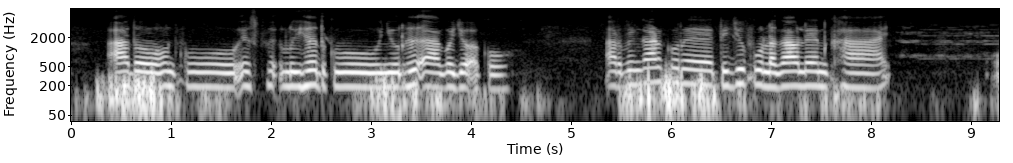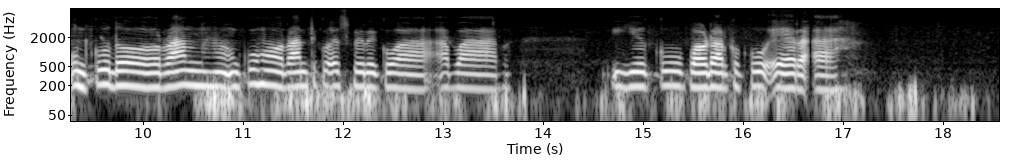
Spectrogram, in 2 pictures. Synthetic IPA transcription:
a̰d̪ɔunkusplujɦəd̪kuɲuɾɦəʔaɡɔd͡ʒɔʔakɔ | aɾbiŋɡaɽkɔɾɛt̪id͡ʒukulaɡawlɛnkʰaj | ṵnkud̪ɔɾanɦunkuɦɔ̃ɾant̪ɛkɔɛspɛɾɛkɔwaa̰baɾ | ijəkupawɖaɾkɔkuɛɾa̰ʔa

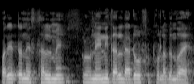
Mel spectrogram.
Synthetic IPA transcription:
pɐɾjəʈənest̪ʰɐlmẽɪɪkɪɽoneːnit̪ɐlɗaːɖʱosʊʈʰːolɐɠə̃nd̪oaːɦeː

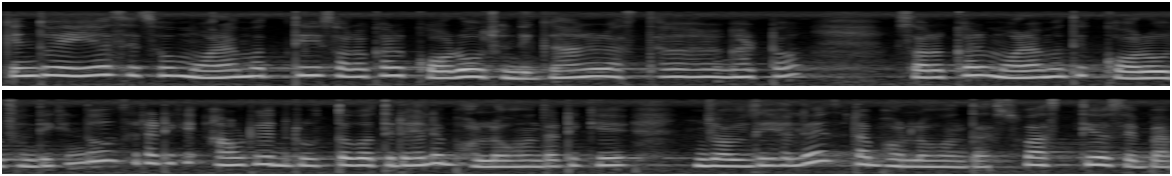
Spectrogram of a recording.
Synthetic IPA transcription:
kint̪uejasesumɔɾamɔt̪ːisɔɾɔkaɾkɔɾout͡ʃʰɔnt̪iɡaɾɔɾast̪aɡʱaʈɔ | sɔɾɔkaɾmɔɾamɔt̪ikɔɾout͡ʃʰɔnt̪ikint̪useʈaʈikeʔawʈʰiked̪ɾut̪ɔɡɔt̪iɾeɦelebʱɔlɔɦoɔnt̪ʰaʈike | d͡ʒɔld̪ʱiɦelese̥ʈabʱɔlɔɦont̪ʰaswast̪jɔseba

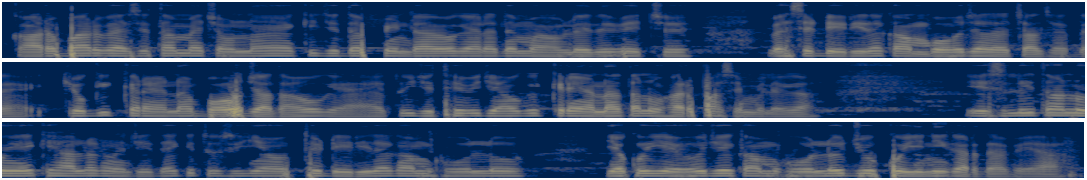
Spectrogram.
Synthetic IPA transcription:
kaːɾoːbaːɾʋɛːseːt̪ãːmɛ̃ːt͡ʃaːʊ̃naːɦɛːkɪd͡ʒɪd̪ːaːpɪ̃ɳɖaːʋəɡɛːɾaːd̪eːmãːmleːd̪eːʋɪt͡ʃʋɛːseːɖeːɾiːd̪aːkəmbɔːt̪zjaːd̪aːt͡ʃəlsək̚d̪a̰ːɦɛ̰ːkjõːk̬ɪkəɾaːnaːbɔːt̪zjaːd̪aːɦoːɡɪjaːɦɛːt̪ʊĩːd͡ʒɪt̪ʰːeːʋiːd͡ʒaːoːɡeːkəɾejaːnãːt̪oaːnũːɦəɾpaːseːmɪleːɡaː | ɪsləiːt̪ʊaːnũːeːkʰjaːlɾəkʰnãːt͡ʃaːiːd̪aːɛkɪt̪ʊsĩːjãːʊt̪ʰːeːɖeːɾiːd̪aːkəmkʰoːlːoː | jãːkoːiːeːɦoːd͡ʒeːkəmkʰoːlːoːd͡ʒoːkoːiːnĩːkəɾd̪aːpea̰ː

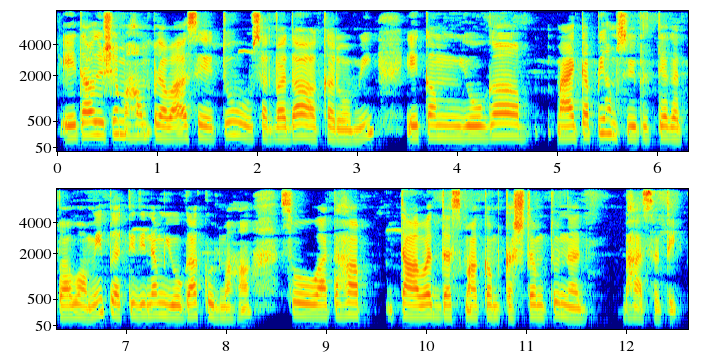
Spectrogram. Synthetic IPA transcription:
eːt̪aːd̪uʃɐmɐɦɐmpɾɐʋaːseːt̪usɐɾʋɐd̪aːkɐɾoːmieːkɐmjoːɡaːmaːʈɐpiɦɐmsʋiːkɾit̪jɐɡɐt̪̚baːʋɐːmipɾɐt̪id̪inɐmjoːɡaːkuɾmɐɦɐsoːɐt̪ɐɦɐ | t̪aːʋɐd̪ːɐsmaːkɐmkɐʃʈɐmt̪unɐd̪ | bʱaːsɐt̪i

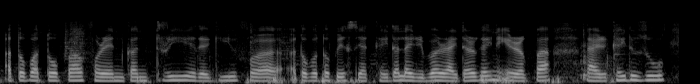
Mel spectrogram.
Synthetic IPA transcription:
ɐ̰top̬ːɐːtopːɐpʰoɾenkɐntɾiɐdɐɡipʰɐ̰topːɐtopːɐiset̚kʰɐjdɐlɐjɾibɐɾajtɐɾɡɐjnɐiɾɐk̚pɐdajɾekʰːɐjduzu

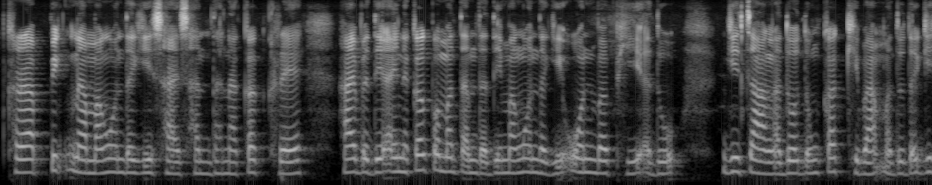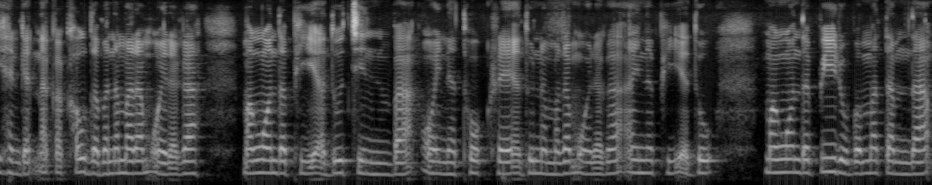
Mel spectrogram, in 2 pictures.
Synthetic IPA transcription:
kʰɐɾapik̚nɐmɐŋondɐɡisajsandanɐkɐkʰːɾehajbɐdiɐjnɐkɐk̚pɐmɐtɐmdɐdimɐŋondɐɡiʔonbɐpʰiɐ̰du | ɡit͡ʃaŋɐduɐduŋkɐkʰːibɐmʔɐdudɐɡiɦenɡet̚nɐ̰kːɐkʰːɐwdɐbɐnɐmɐɾɐmo̰jɾɐ̰ɡɐ | mɐŋondɐpʰiɐ̰dut͡ʃinbɐojnɐtʰokʰːɾeɐ̰dunɐmɐɾɐmojɾɐɡɐʔɐ̰jnɐpʰiɐ̰du | mɐŋondɐpiɾubɐmɐtɐmdɐ

